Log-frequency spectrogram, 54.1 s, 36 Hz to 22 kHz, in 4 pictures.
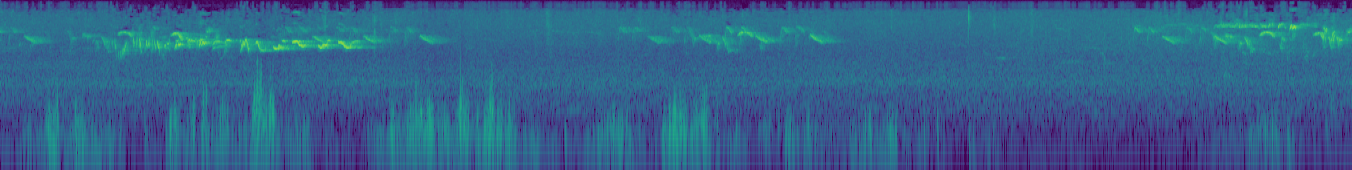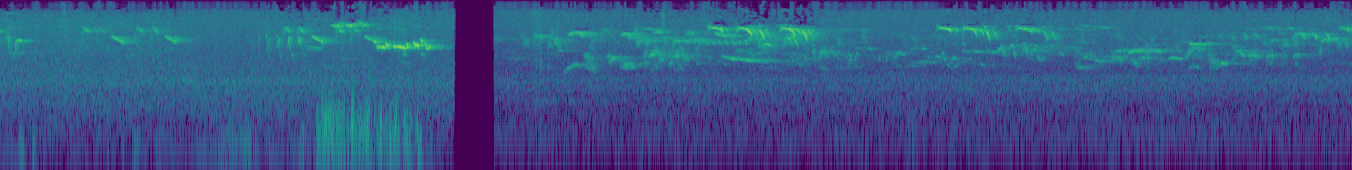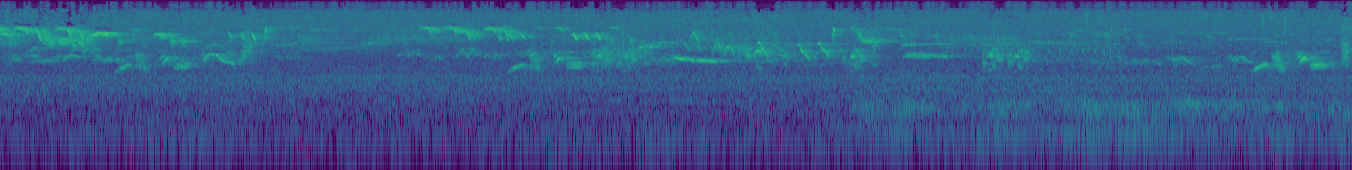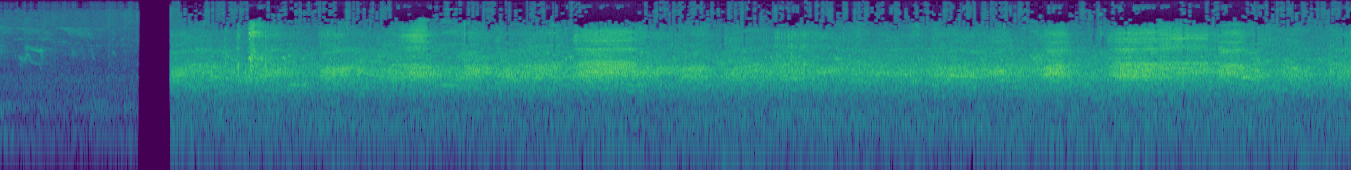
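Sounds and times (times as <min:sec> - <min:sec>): low rumbles: 0:42.3 - 0:54.0.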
